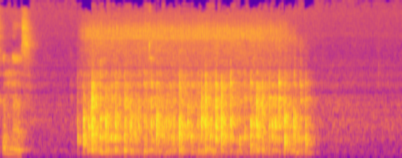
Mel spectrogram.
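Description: A water pipe bubbles loudly as smoke is drawn through it.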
